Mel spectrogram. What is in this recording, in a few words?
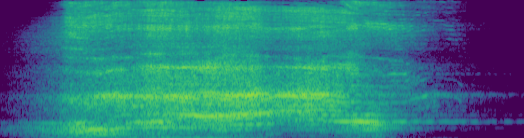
Male Faceless Death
